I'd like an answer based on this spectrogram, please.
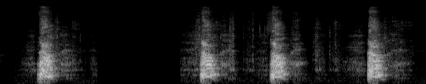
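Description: A dog barking: one bark, a pause of over a second, then three more barks in quick succession.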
